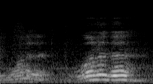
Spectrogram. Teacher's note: one of the one of the becomes like one word yeah it runs together because if you stress one then the other ones get compacted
